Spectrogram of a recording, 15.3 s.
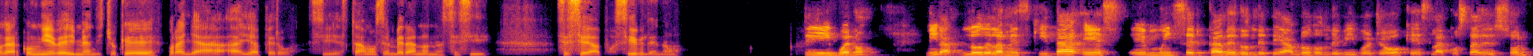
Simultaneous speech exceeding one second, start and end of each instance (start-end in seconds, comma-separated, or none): none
